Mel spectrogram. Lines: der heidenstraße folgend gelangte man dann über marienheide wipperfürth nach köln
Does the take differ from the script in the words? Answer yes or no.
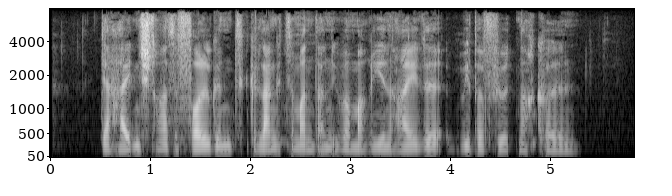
no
